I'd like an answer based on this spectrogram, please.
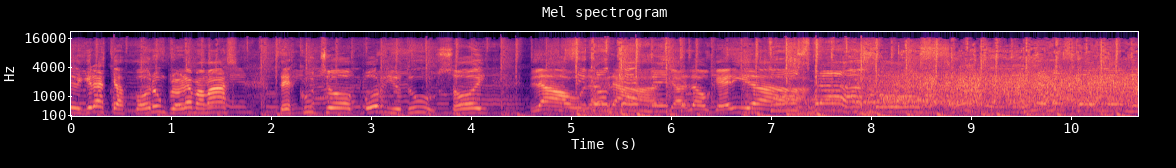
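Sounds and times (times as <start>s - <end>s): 
speech: 0.0s - 8.7s
applause: 7.8s - 10.6s.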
